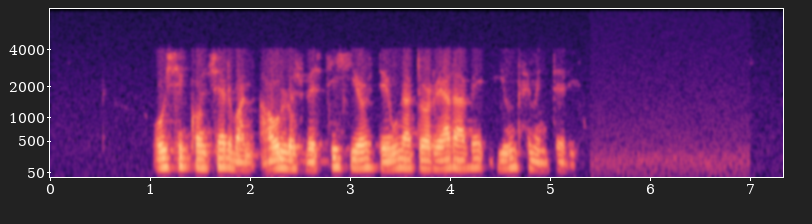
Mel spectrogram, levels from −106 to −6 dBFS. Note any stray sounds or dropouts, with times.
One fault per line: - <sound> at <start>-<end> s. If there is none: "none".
none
